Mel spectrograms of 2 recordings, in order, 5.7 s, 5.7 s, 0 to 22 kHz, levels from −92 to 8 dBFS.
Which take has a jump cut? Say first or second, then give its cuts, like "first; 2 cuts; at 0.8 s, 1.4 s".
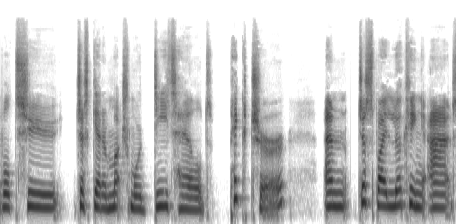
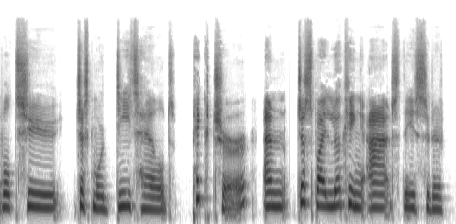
second; 2 cuts; at 1.1 s, 3.2 s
